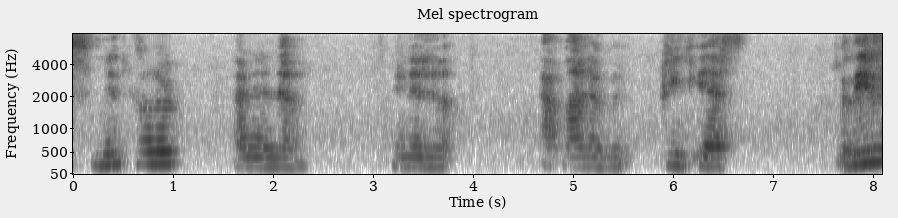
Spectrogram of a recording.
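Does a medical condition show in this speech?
Yes: head and neck cancer; had speech therapy.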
